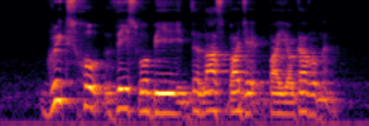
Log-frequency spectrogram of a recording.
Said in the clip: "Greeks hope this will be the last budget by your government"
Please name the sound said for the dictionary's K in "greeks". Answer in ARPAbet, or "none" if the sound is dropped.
K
